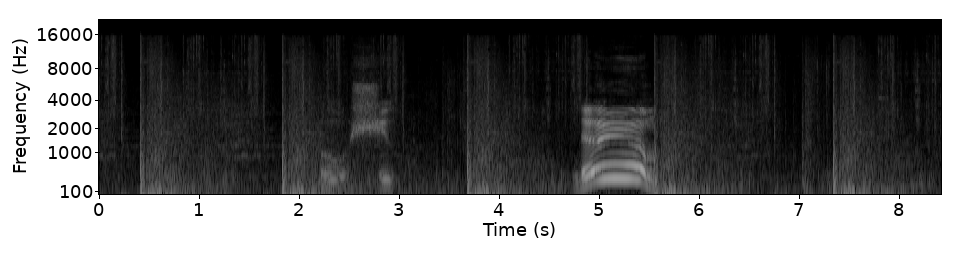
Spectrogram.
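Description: Loud rifle shots crack one at a time, each with a short rumbling tail.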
